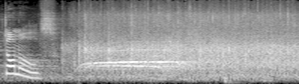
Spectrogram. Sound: audience applauding

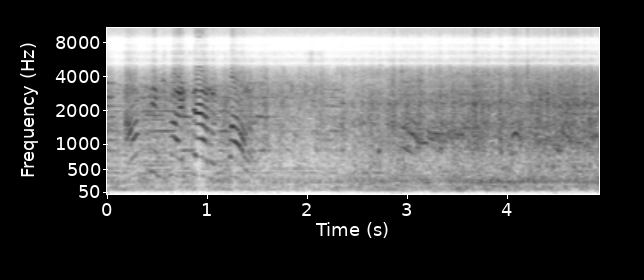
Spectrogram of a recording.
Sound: horses galloping; men whooping

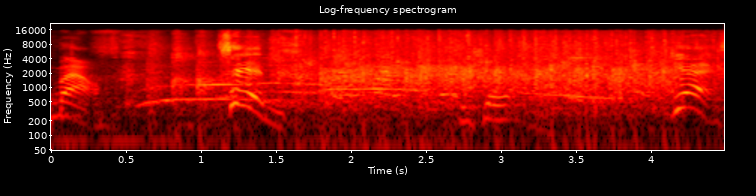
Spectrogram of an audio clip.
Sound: audience claps

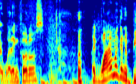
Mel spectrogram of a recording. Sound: Toast chuckles

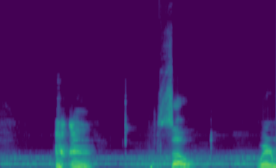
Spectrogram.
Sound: cough

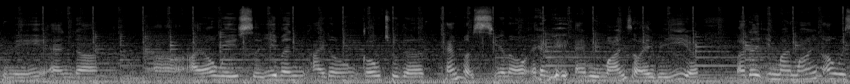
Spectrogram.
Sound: laugh

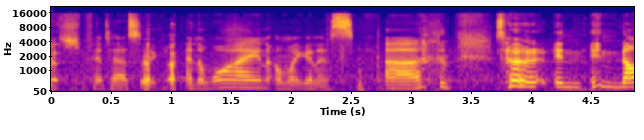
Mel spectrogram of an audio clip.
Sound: chuckling

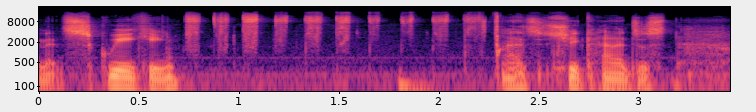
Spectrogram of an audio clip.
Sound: rat squeaking

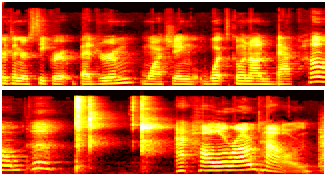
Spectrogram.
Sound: gasps

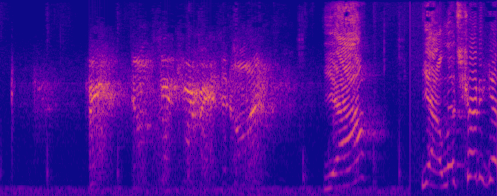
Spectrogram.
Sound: over Radio

